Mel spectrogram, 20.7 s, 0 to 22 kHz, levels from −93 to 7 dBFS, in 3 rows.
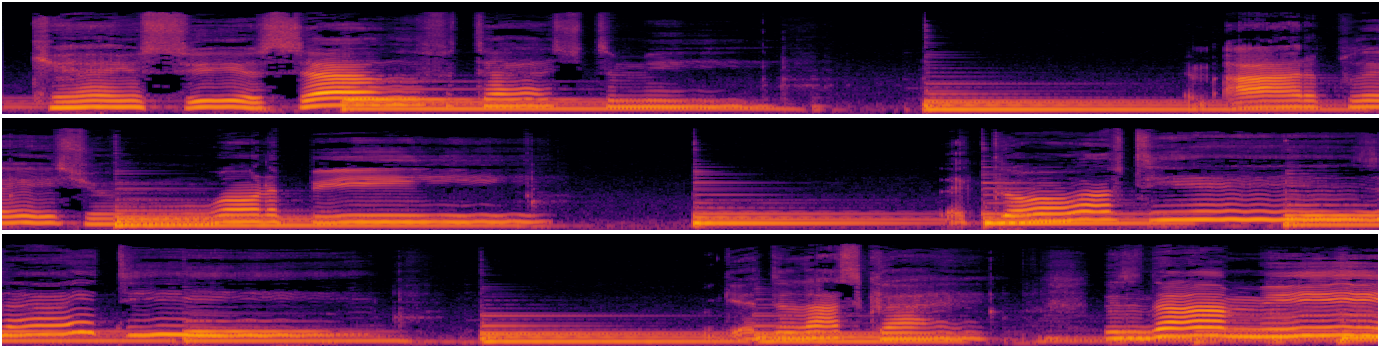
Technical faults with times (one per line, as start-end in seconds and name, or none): none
